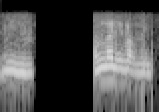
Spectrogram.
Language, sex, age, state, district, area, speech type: Manipuri, male, 18-30, Manipur, Churachandpur, rural, conversation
